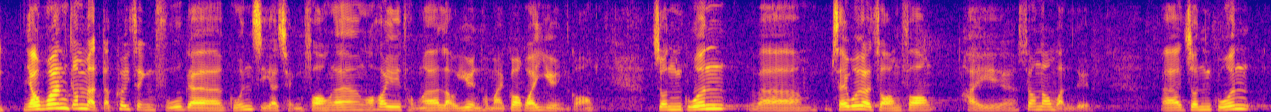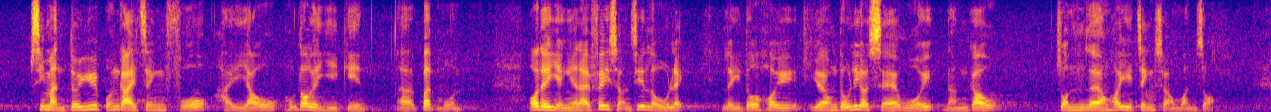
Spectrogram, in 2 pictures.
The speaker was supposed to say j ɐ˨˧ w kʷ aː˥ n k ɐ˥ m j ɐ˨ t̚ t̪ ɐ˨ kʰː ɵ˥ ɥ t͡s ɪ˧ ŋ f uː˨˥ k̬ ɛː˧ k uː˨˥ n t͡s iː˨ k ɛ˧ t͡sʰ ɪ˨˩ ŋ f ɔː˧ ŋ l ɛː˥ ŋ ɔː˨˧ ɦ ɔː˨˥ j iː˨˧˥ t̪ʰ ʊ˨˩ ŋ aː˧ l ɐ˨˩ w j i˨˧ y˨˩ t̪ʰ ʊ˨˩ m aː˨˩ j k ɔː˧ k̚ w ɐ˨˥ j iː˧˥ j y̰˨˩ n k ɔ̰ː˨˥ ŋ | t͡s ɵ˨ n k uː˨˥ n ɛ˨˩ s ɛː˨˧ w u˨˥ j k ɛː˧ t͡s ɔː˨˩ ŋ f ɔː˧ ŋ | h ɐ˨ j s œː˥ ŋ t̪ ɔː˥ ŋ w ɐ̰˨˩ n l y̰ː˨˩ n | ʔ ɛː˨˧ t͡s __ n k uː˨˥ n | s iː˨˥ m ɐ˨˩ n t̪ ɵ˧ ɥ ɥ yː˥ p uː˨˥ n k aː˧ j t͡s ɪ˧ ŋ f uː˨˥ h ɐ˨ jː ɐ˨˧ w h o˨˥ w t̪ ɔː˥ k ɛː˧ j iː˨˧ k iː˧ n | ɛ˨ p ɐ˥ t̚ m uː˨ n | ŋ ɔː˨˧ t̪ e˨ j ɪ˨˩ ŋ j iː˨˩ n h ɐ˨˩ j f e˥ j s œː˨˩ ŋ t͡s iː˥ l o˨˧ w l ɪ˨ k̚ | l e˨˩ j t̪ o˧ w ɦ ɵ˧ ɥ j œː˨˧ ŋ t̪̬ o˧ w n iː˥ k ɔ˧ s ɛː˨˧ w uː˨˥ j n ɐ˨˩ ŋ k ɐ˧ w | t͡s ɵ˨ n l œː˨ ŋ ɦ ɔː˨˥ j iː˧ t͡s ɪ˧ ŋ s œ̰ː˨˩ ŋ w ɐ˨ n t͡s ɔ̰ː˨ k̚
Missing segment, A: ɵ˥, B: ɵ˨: B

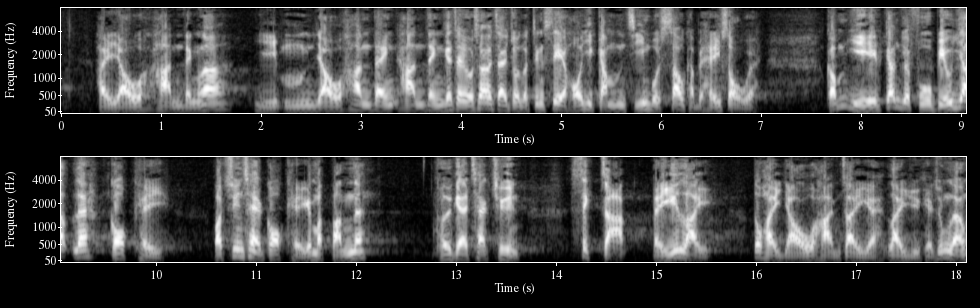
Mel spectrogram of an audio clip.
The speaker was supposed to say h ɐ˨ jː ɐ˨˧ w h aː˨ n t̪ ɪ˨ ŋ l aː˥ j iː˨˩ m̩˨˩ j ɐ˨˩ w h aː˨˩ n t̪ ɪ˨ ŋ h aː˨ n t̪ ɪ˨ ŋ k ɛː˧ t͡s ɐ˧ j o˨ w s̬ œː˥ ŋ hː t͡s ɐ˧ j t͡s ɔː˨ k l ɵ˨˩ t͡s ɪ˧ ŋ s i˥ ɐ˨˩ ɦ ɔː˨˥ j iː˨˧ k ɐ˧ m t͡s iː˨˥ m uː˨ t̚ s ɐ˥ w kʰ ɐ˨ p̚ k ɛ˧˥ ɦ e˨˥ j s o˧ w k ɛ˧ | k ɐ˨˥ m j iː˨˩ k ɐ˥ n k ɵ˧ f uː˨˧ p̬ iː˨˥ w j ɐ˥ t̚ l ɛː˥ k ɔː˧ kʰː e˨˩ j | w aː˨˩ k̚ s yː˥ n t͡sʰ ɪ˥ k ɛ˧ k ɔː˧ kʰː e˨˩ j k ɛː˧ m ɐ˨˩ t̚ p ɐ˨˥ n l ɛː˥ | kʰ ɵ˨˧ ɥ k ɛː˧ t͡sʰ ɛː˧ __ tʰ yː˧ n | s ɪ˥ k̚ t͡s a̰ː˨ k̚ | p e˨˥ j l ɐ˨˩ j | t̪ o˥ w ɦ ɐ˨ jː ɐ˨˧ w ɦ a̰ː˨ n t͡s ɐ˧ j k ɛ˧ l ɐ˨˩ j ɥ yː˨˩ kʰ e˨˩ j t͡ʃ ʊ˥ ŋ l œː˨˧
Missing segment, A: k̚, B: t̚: A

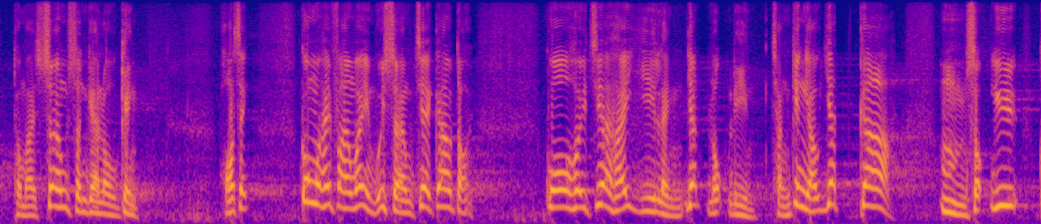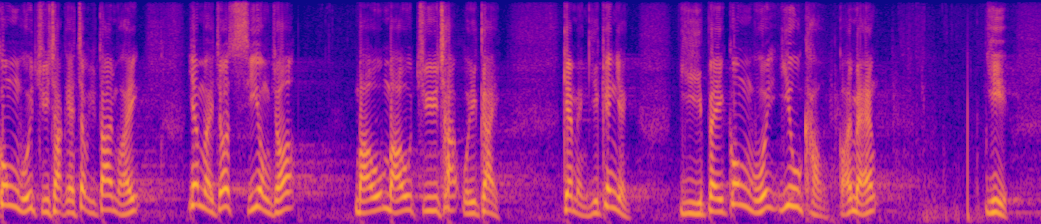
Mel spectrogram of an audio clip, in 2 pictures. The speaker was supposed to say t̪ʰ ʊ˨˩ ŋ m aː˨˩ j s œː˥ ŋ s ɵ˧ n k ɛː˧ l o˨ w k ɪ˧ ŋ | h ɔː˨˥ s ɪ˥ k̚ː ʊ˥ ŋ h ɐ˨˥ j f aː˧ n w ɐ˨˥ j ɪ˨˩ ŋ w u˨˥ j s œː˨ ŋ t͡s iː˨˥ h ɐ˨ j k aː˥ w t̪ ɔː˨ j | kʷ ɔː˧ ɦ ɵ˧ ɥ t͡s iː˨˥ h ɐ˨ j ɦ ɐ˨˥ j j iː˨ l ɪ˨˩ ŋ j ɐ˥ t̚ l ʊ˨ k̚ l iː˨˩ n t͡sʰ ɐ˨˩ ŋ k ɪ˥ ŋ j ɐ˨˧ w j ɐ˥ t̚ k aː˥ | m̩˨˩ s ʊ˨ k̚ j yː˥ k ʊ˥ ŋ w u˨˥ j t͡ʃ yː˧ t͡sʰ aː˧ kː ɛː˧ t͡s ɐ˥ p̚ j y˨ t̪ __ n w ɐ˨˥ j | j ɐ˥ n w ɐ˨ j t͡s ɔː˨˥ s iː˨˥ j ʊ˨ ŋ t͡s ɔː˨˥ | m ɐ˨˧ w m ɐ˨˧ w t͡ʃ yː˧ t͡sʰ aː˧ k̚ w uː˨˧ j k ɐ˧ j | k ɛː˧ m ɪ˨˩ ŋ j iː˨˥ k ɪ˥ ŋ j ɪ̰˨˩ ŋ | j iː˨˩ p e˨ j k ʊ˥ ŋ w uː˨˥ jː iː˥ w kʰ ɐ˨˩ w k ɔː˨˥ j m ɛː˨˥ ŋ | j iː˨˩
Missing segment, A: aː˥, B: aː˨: A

